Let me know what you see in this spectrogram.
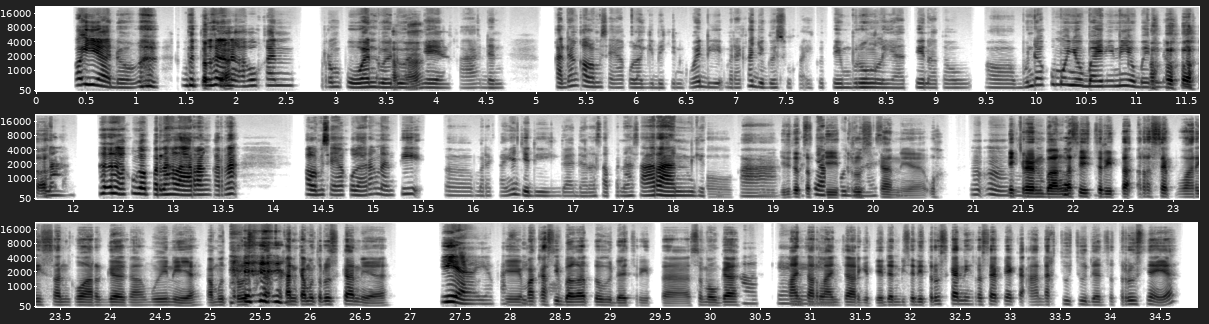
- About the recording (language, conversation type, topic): Indonesian, podcast, Ada resep warisan keluarga yang pernah kamu pelajari?
- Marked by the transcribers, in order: chuckle; laugh; other noise; chuckle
